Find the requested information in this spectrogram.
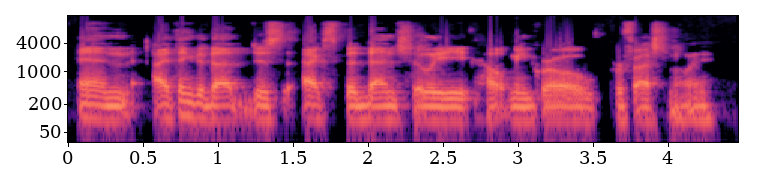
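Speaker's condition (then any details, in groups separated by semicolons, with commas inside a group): No condition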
